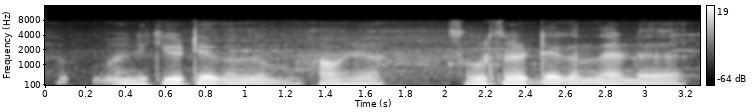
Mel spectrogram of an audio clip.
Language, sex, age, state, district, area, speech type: Malayalam, male, 30-45, Kerala, Idukki, rural, spontaneous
